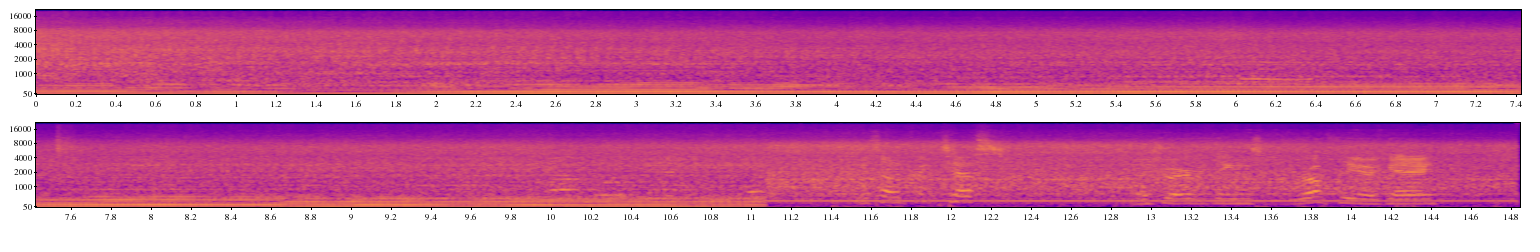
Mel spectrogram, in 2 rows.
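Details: R32 Nissan Skyline swapped from RB20 to an HKS-built 1JZ with T3G twin turbos, first start, drive-by-wire throttle run from a computer: steady, even idle with clean blips that rise and settle smoothly, no knocks or misses; the engine runs healthy.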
